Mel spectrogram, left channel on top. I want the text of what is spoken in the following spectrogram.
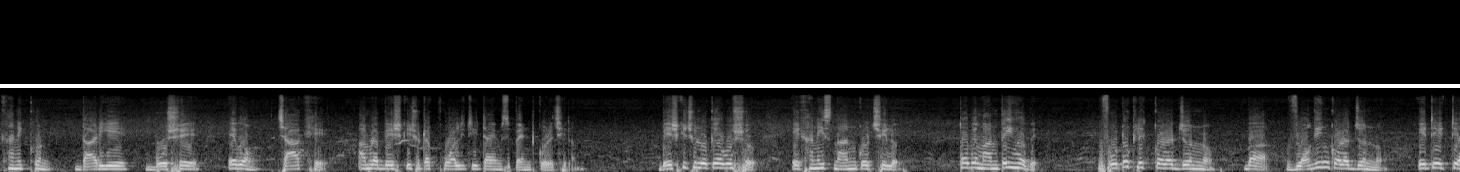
খানিকক্ষণ দাঁড়িয়ে বসে এবং চা খেয়ে আমরা বেশ কিছুটা কোয়ালিটি টাইম স্পেন্ড করেছিলাম। বেশ কিছু লোকে অবশ্য এখানেই স্নান করছিল, তবে মানতেই হবে ফটো ক্লিক করার জন্য বা ভ্লগিং করার জন্য এটি একটি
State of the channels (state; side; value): silent; left; 67 dB below the other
